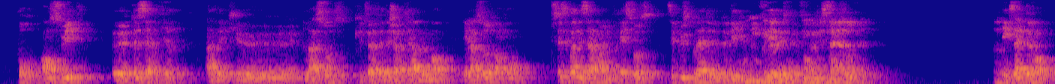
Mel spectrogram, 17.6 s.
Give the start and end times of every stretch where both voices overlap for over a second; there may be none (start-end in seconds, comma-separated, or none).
12.3-14.2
